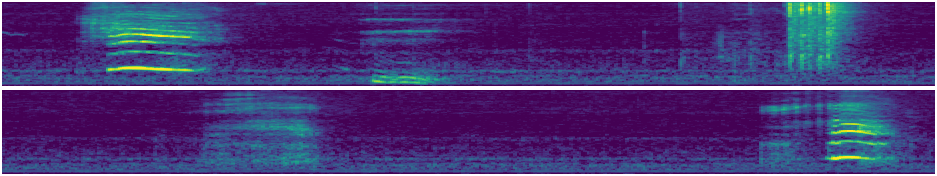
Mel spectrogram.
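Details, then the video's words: Male Maine Coon cat from a South of France cattery during a massage: a few clear, high, bending meows spaced several seconds apart, with a lower grunt-like sound and a brief rustle between, over a steady low hum. "MAINE COON CAT MEOWS AND GETS A MASSAGE"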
